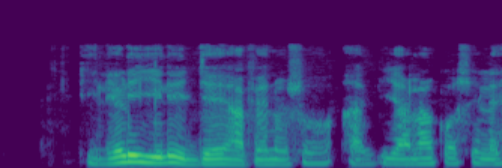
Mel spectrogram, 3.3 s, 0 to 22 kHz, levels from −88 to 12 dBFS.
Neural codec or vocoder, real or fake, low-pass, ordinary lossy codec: none; real; 7.2 kHz; none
